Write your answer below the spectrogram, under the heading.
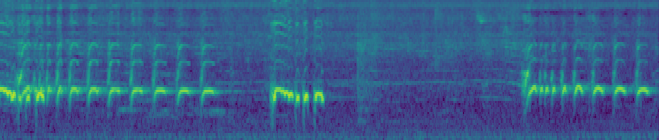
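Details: Actively singing local zebra dove, played as a lure so other zebra doves start calling: a steady string of short cooing notes, a fast rolling trill after a gap, then silence before a new trill and repeated coos.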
